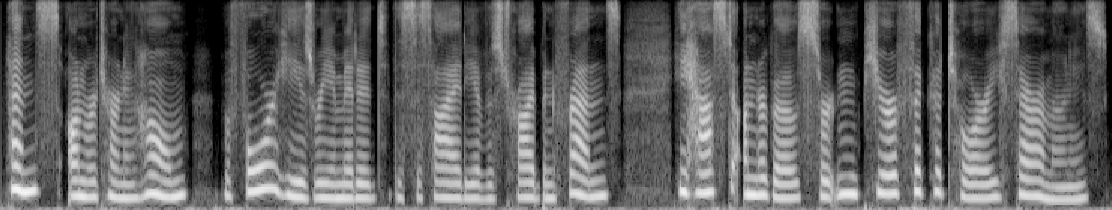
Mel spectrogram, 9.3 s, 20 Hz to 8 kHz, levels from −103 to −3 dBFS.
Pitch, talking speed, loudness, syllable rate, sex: 225 Hz, 150 wpm, -18 LUFS, 5.2 syllables/s, female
